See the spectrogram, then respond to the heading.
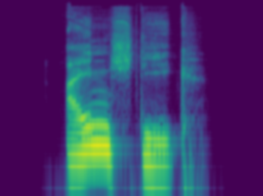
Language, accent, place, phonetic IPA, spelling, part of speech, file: German, Germany, Berlin, [ˈaɪ̯nˌʃtiːk], einstieg, verb, De-einstieg.ogg
- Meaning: first/third-person singular dependent preterite of einsteigen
